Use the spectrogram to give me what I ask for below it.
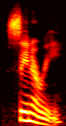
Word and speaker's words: scenery: r가 연결됐을 때 실제 미국식 발음으로는 ri에 더 가깝게 발음이 납니다. 그래서 읽어보면 scenery가 됩니다.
